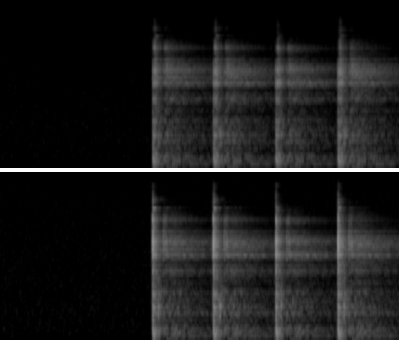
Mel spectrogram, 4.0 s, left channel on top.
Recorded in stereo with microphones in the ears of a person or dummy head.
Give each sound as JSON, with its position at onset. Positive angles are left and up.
{"t": 1.5, "sound": "hammering", "side_deg": -80, "distance_m": 1.4}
